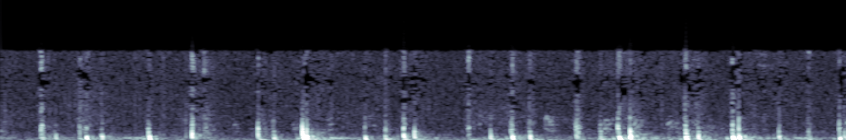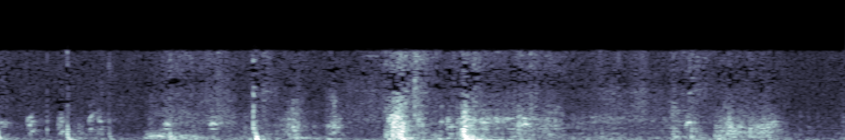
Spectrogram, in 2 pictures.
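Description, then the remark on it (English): The hooves of a horse being scared away clip-clop in a quick, uneven rhythm, sharp hollow knocks repeating steadily over several seconds at moderate loudness with some background rustle. “Your horse is scared away.”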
